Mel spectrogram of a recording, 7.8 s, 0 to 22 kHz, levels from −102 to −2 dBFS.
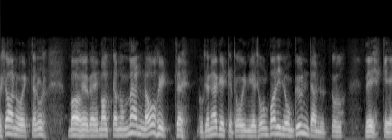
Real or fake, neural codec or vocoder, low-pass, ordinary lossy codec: fake; codec, 16 kHz, 2 kbps, FreqCodec, larger model; 7.2 kHz; none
